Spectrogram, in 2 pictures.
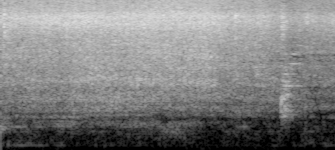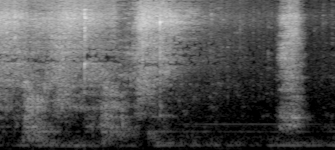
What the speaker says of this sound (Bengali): ঢেলে দেবো ওপর থেকে ডালটা সিদ্ধ করে রাখা ডাল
